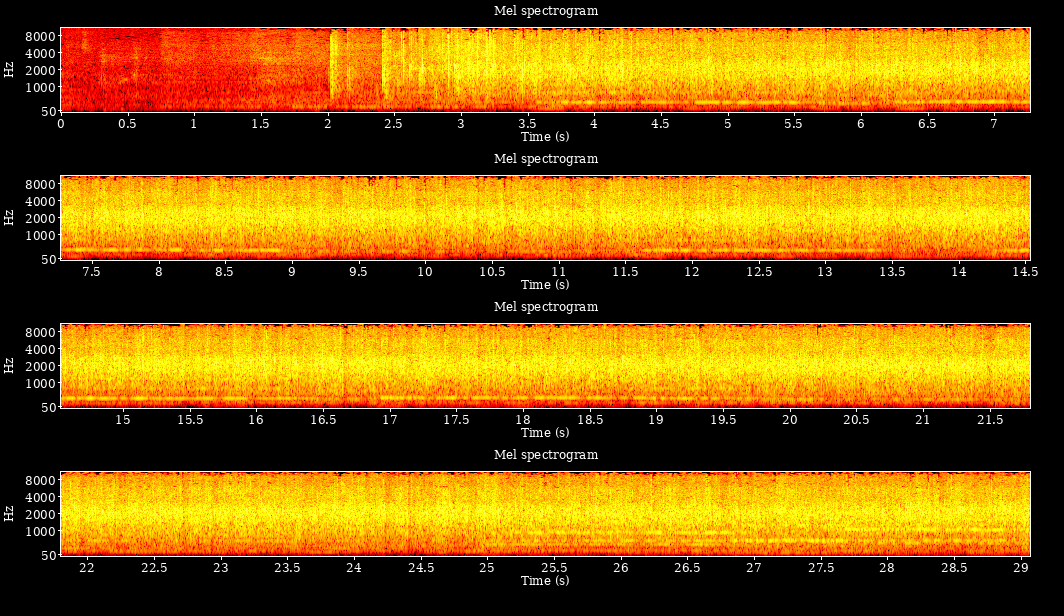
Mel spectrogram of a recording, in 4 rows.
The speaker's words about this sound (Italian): Vi dico subito che siamo costretti a sfumare, ma l'applauso in realtà dura ancora diversi minuti. E questo spettacolo, Magazzino 18, e siamo felici di aver pagato il canone per questo, questa sera viene trasmesso da Rai 1 in seconda serata.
